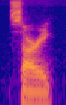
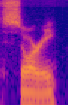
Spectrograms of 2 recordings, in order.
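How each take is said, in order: First: It is said with an American accent. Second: It is said with a Canadian accent. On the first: "having to adopt a quote unquote standard American accent" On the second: "instead of"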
